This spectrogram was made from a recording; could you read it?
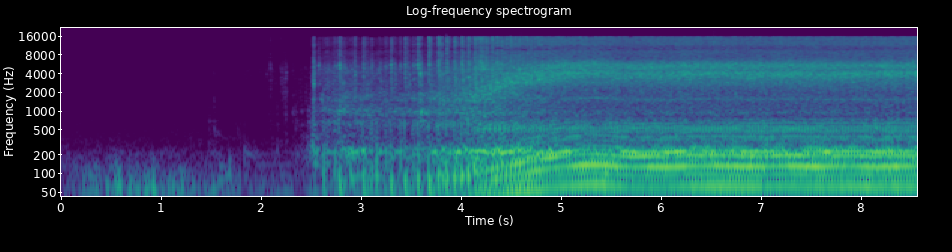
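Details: Field trimmer that quit mid-pasture, run after replacing its disintegrated carburetor gasket with a homemade fiber-paper gasket: a couple of pulls, then it catches and climbs to a steady, even high buzz, running properly again.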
